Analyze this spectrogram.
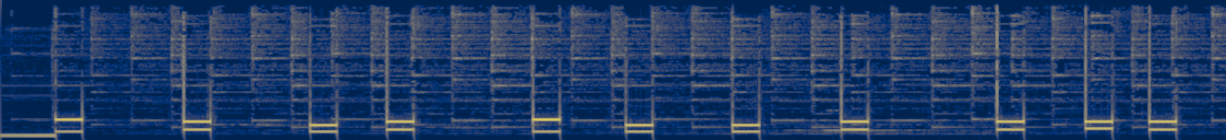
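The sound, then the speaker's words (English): A telephone number is dialed at random: a brief low tone gives way to a long series of crisp keypad beeps, each short and evenly spaced about a second apart, with varying pitch pairs and no talk. “Here we go. Dialing at random.”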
